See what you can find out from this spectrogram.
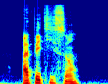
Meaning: appetizing
- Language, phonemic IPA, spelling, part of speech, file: French, /a.pe.ti.sɑ̃/, appétissant, adjective, Fr-appétissant.ogg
